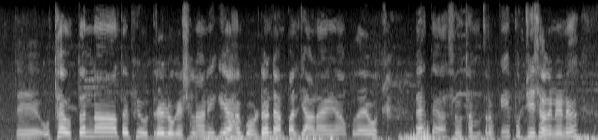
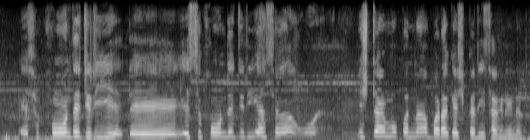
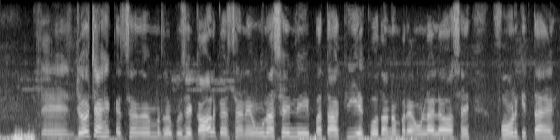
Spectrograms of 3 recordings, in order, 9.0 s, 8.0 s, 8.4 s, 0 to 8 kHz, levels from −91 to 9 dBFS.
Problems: constant background noise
